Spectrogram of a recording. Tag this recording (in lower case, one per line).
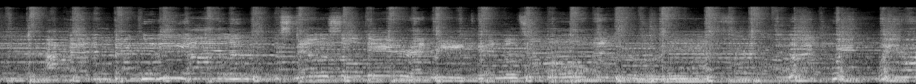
music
